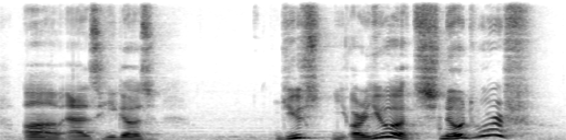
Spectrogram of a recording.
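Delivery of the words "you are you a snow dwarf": odd put-on dwarf voice, high and swooping. Recounting a dwarf asking another character a question, weird-sounding dwarvish voice. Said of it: "a very weird sounding dwarvish".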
